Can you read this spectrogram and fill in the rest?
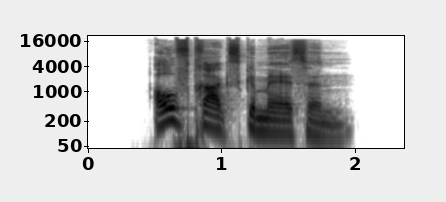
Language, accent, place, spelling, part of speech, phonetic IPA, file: German, Germany, Berlin, auftragsgemäßen, adjective, [ˈaʊ̯ftʁaːksɡəˌmɛːsn̩], De-auftragsgemäßen.ogg
- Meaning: inflection of auftragsgemäß: 1. strong genitive masculine/neuter singular 2. weak/mixed genitive/dative all-gender singular 3. strong/weak/mixed accusative masculine singular 4. strong dative plural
